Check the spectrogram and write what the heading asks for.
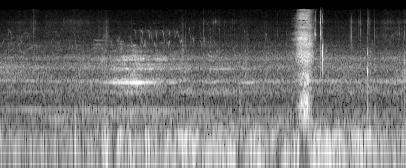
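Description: Faint, distant horn of an approaching freight locomotive, held as a steady chord that is strongest about two seconds in, over an uneven low rumble. A brief whoosh comes about four and a half seconds in.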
